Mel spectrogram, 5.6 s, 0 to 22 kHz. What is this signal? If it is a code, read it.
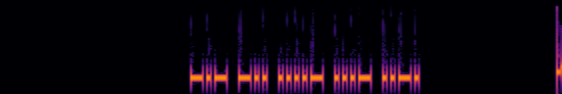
Morse code, heard as a keyed tone, about 27 wpm, 700 Hz. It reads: KD4VF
